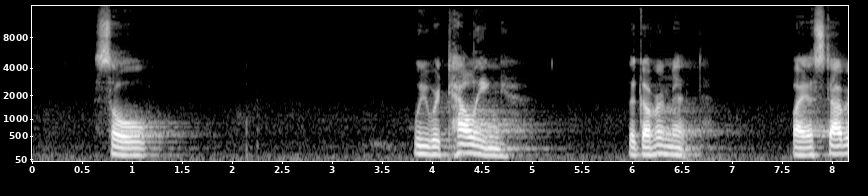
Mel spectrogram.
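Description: A middle-aged woman speaks slowly and calmly into a microphone, with pauses between phrases.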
